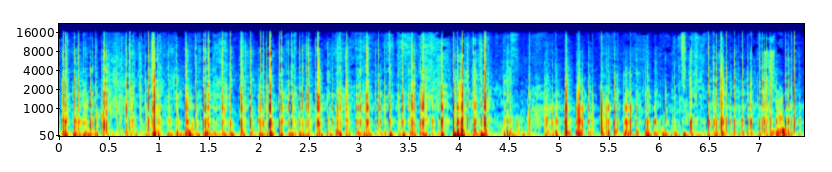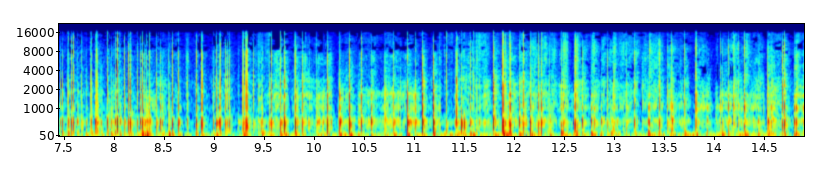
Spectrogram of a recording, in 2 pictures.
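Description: Fingernails tap rapidly on the card covers of a solid white paperback book as it is turned in the hands. The result is a dense, continuous stream of short, dry, crackling clicks with no ring, over a faint steady midrange hum.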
